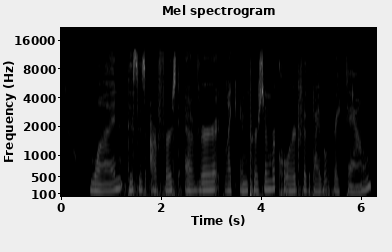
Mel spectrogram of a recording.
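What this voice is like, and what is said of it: Calm, measured public-radio voice. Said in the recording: “I'm using my NPR voice”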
